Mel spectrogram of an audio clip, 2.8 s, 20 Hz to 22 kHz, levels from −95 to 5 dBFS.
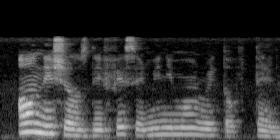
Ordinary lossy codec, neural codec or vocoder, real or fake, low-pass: none; none; real; 7.2 kHz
